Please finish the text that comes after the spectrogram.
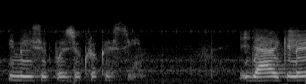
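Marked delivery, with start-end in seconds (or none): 0.5-1.4 super serious. Retold or imitated. Mom answering daughter about the visitors, super serious. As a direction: imitate mom answering softly, in all seriousness. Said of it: "me volteé a ver así súper seria".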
